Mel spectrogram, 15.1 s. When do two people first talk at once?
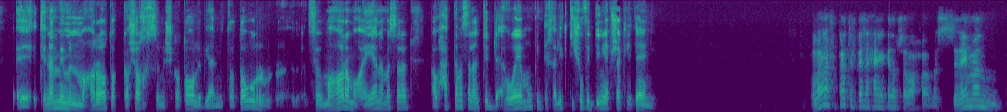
none

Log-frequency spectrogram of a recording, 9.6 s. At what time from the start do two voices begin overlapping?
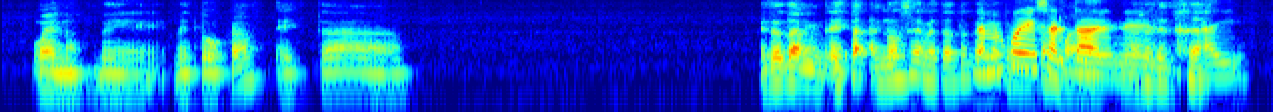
7.3 s

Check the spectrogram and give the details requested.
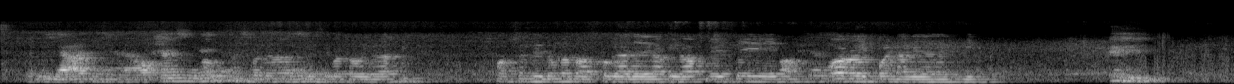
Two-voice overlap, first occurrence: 2.0 s

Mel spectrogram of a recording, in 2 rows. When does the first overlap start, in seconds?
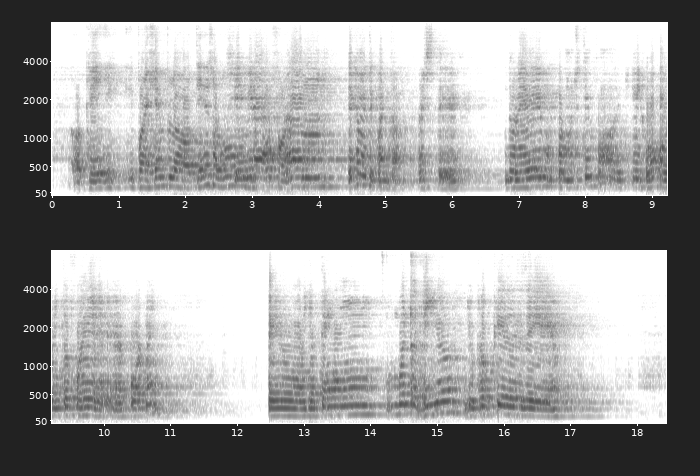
2.7 s

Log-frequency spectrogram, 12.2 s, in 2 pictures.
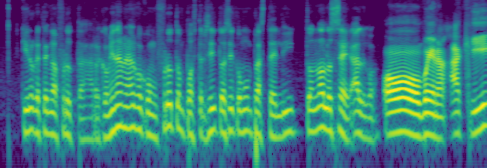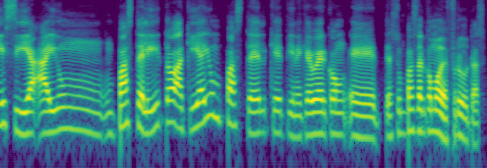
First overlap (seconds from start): none

